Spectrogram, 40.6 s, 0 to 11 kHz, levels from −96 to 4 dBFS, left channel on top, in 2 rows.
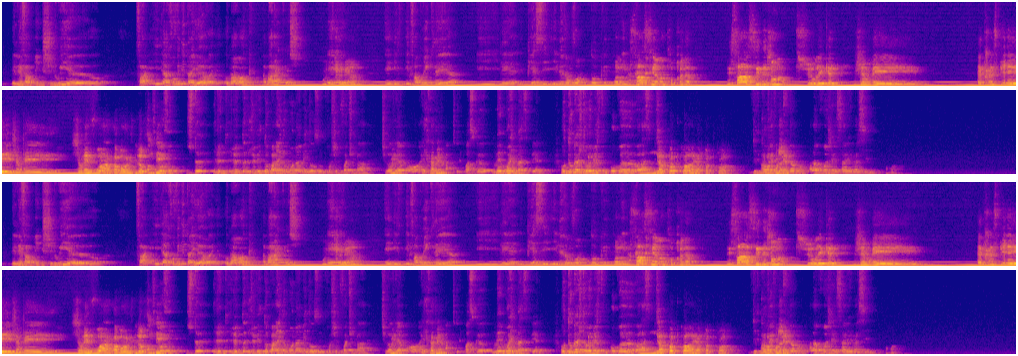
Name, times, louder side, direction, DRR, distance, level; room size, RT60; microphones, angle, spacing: voice 1, 0.2-2.1 2.7-4.9 5.2-5.9 6.5-7.1 7.6-9.2 9.5-12.5 12.8-12.9 14.8-14.9 23.2-23.7 24.0-27.6 27.9-29.0 29.5-31.1 31.5-33.3 35.3-37.7, left 1 dB, 85° right, -6 dB, 2.4 m, -30 dB
sound 1, 4.8-22.2, equal, ahead, 0.9 m, -22 dB
voice 2, 6.4-7.2 8.2-8.3 12.2-13.3 13.5-13.8 14.5-16.7 17.0-18.5 19.5-23.5 28.0-28.3 28.8-29.2 32.1-32.2 33.0-34.8 35.5-36.0 38.0-38.1, right 1 dB, 25° right, 0 dB, 0.6 m, -23 dB
9.9 x 4.4 x 3.1 m, 0.76 s
head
